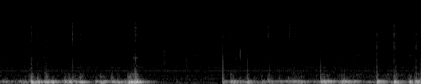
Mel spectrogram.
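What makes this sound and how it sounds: Long red nails of both hands scratch and tap the rounded, hollow metal mesh grille of a large studio microphone. The result is dense, boomy low thumping with short, bright clicks and rustling scratches. The sound stops for about half a second of near-silence, then resumes with a sharp tap.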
